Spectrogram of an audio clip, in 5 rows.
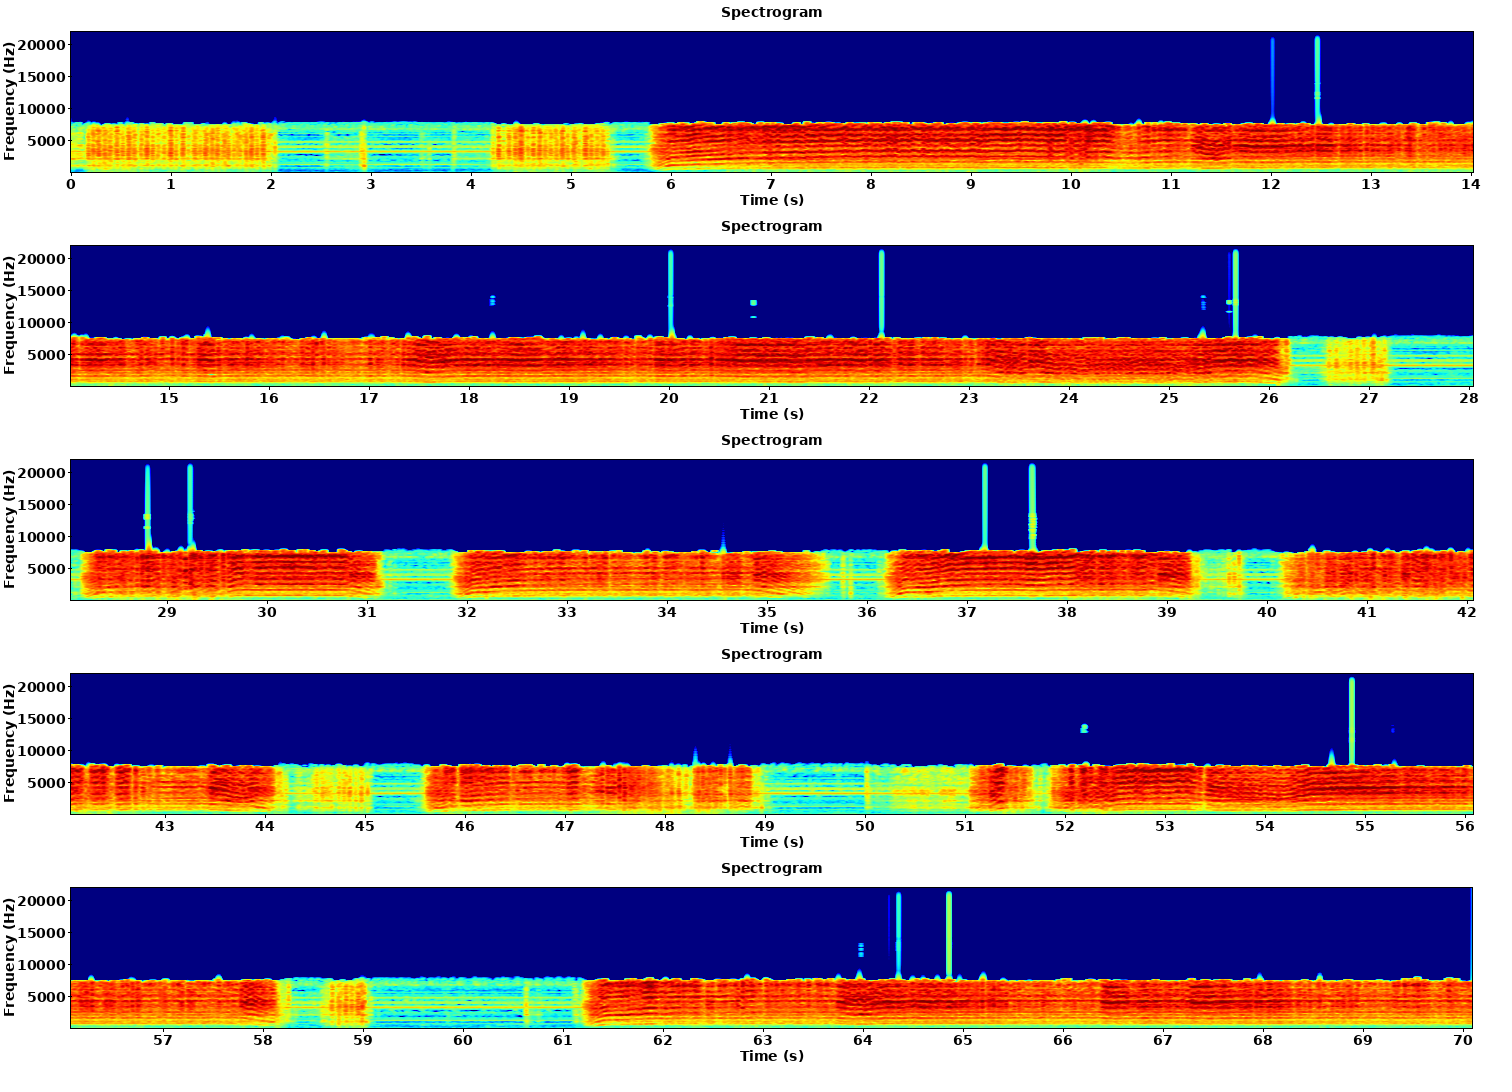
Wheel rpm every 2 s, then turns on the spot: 40, 10, 30, 170, 210, 220, 230, 230, 230, 230, 230, 230, 200, 40, 150, 140, 180, 140, 150, 150, 130, 220, 50, 190, 40, 40, 170, 220, 230, 50, 40, 220, 230, 230, 230.
0-4 26-28 44-46 48-50 58-60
